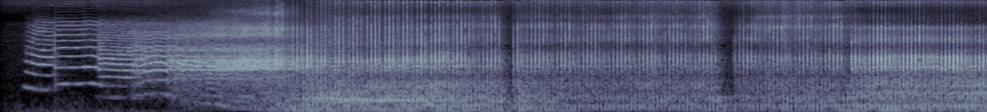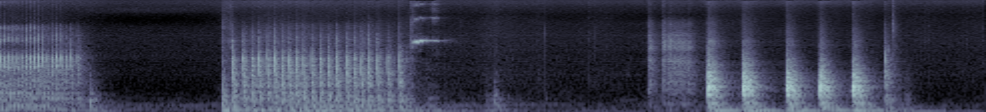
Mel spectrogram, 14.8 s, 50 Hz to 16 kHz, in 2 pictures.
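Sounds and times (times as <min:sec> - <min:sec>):
old door squeaking: 0:00.2 - 0:08.2, 0:09.1 - 0:10.9, 0:12.3 - 0:14.2.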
